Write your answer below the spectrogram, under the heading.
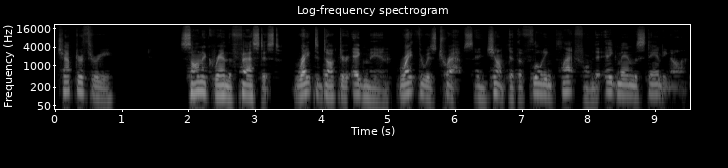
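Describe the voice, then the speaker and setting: A man's voice: mid-range voice, animated, a little slow, a bit bright. A man co-hosting a podcast, reading a story aloud as narrator and chatting casually between passages.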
